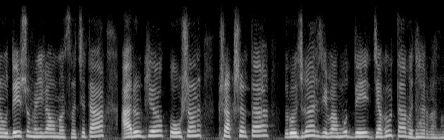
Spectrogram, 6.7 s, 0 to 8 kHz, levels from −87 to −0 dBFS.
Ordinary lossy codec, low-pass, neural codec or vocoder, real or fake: Opus, 16 kbps; 7.2 kHz; codec, 44.1 kHz, 3.4 kbps, Pupu-Codec; fake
